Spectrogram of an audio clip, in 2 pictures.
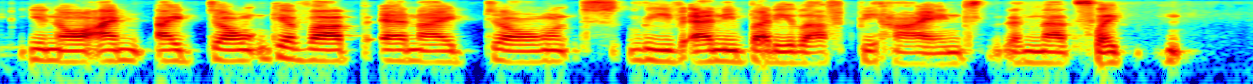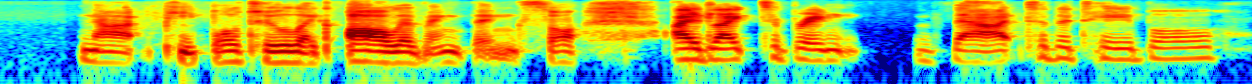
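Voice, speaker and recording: In a dry, close sound with no echo, a woman with an American accent speaks fairly slowly, her pitch very deep and low, her intonation fairly even. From Minnesota, Prairie Island Indian Community. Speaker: school board member. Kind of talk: self-introduction in a meeting. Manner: rambling, hesitant with fillers.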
